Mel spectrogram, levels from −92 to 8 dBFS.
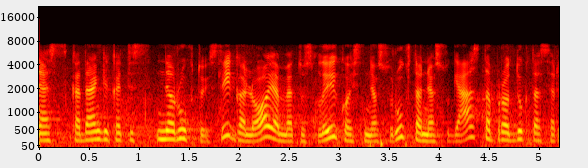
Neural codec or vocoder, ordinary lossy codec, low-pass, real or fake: none; MP3, 96 kbps; 7.2 kHz; real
